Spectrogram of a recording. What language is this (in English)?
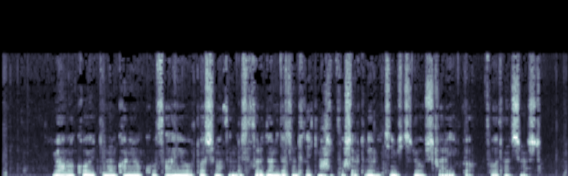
Japanese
